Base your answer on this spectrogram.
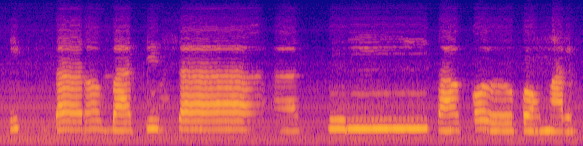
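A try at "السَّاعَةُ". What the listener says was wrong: Wan syaqqal sama tu-nya itu tu ya, bukan tun ya. Idgham syamsi, ujungnya itu tidak boleh tanwin. Iqtarabatis sa'atu wan syaqqal qamar. Wan itu as-sa'atu ya, jangan tun gitu.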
